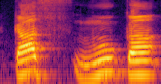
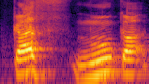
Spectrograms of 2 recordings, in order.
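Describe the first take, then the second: No difference in how they are said.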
